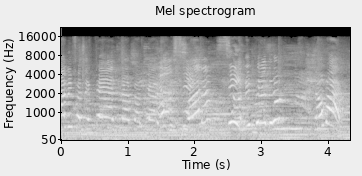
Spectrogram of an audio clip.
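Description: Children's lively voices and a woman talking to them, over background music.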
